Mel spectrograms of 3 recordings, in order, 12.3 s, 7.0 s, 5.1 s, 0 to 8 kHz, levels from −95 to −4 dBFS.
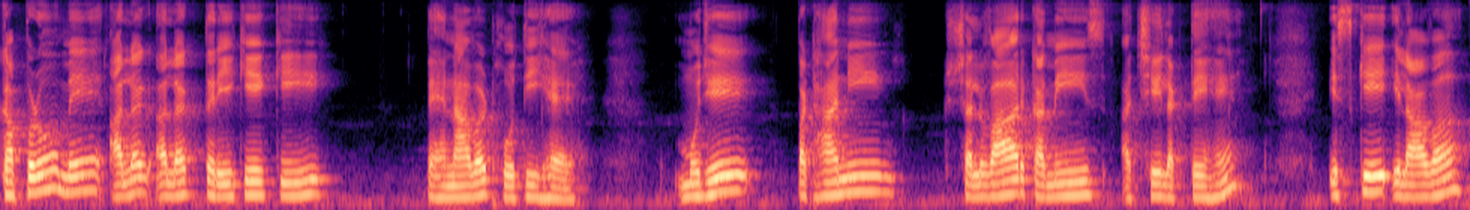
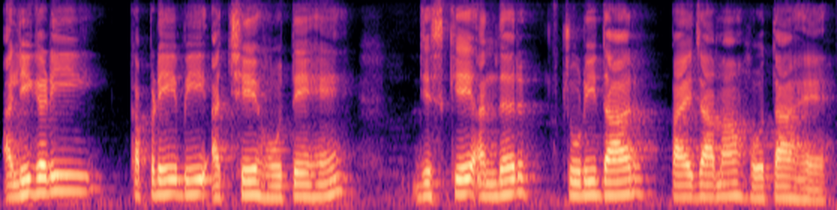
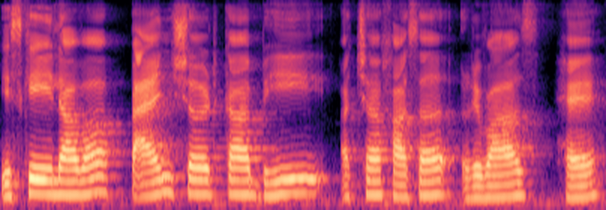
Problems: none marked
